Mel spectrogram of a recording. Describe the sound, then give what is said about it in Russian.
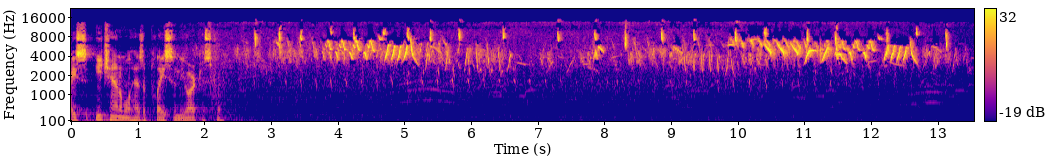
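Birds sing as part of an animal-sound museum exhibition, with many high chirps, trills and tweets overlapping in a continuous chorus. A brief voice is heard at the very start. “Сначала слышно пение птиц”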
